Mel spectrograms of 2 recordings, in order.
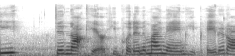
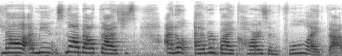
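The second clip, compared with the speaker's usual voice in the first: louder, higher mock of his defensive excuse; mock boyfriend excuse; 6 semitones higher, 6 dB louder than usual. Woman imitating boyfriend's excuse about the Tesla, mocking. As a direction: imitate him squirming.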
